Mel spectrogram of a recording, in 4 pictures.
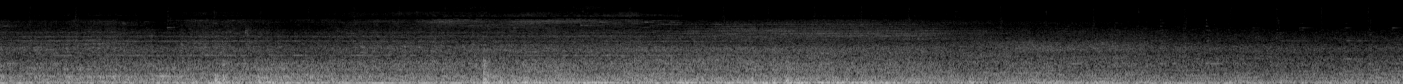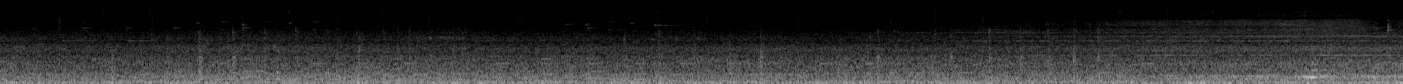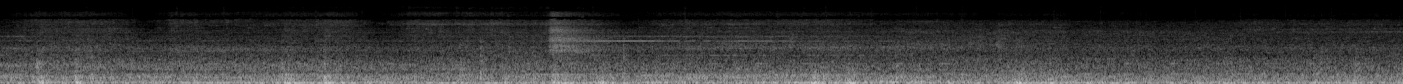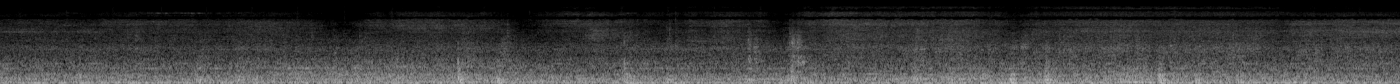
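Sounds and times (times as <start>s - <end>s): road traffic: 0.0s - 56.0s
streetcar clanks: 0.0s - 56.0s
streetcars rumbling on tracks: 0.0s - 56.0s
high squeal: 24.5s - 38.6s.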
